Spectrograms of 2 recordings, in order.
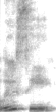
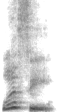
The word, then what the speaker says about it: Lissy: your name it's because it's not lucy lissy you're gonna say lissy lissy says when my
